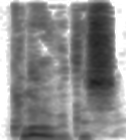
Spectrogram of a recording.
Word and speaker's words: clothes: The final sound is a the followed by an s. Clothes. If this is difficult for you, just pronounce it like close, as in close the door.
